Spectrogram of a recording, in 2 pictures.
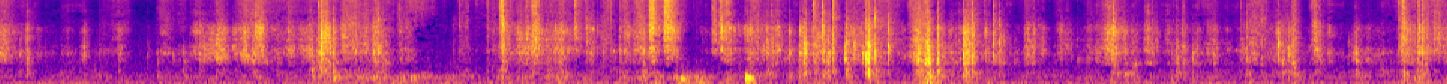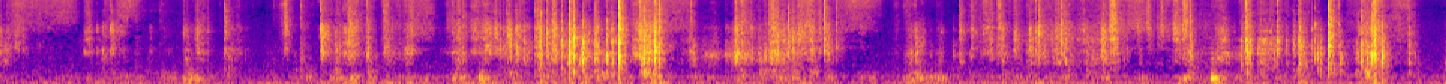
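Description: A square sheet of origami paper being folded and creased by hand as its folds are reversed: irregular crackling and rustling of stiff paper, in short bursts with brief pauses.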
